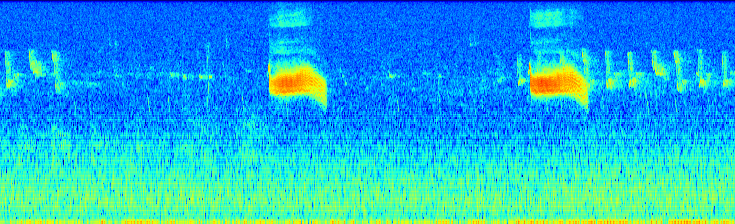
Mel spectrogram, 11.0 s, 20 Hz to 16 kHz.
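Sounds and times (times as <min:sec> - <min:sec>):
European greenfinch Chloris chloris rattling trills: 0:04.0 - 0:04.9, 0:07.9 - 0:08.9.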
